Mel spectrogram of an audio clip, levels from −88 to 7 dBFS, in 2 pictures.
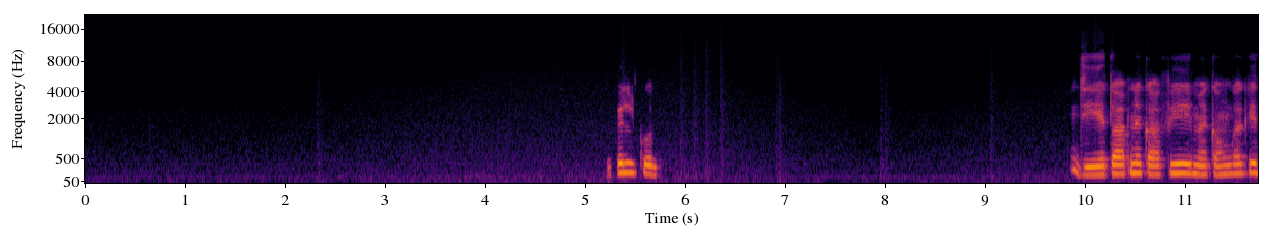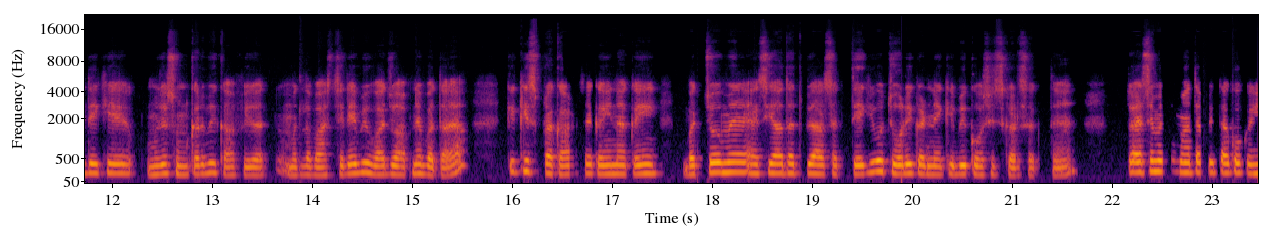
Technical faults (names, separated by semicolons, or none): periodic USB or driver dropouts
